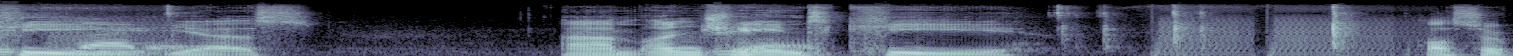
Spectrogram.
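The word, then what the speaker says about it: χ: Key, also called Cux, is What? Kingdom Hearts Unchained Key, but Key is spelled with the letter X. So the game is called KHUX, and so the fans call it Cux.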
